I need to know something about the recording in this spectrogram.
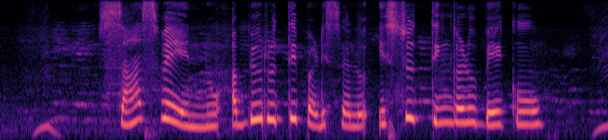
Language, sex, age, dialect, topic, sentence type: Kannada, female, 18-24, Central, agriculture, question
